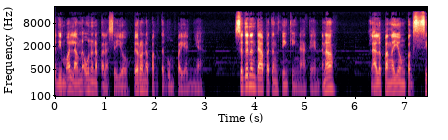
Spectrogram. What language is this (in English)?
Filipino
